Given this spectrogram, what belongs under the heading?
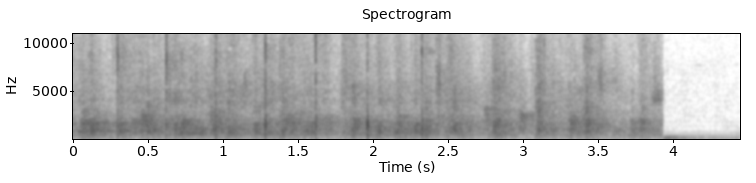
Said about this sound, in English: But we want to say a big thank you, because it's not done easily. It's done with a lot of hard work. So if we can give them a clap.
